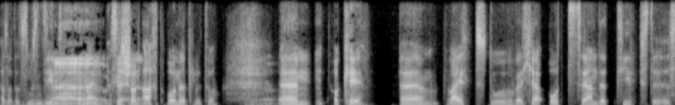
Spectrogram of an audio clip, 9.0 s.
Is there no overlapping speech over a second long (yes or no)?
no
